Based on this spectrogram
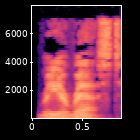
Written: rearrest

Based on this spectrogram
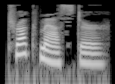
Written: truckmaster

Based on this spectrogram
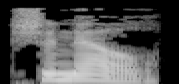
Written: channelle

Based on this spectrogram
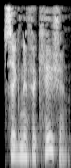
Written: signification

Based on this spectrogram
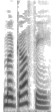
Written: mcguffey

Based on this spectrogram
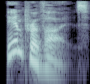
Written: improvise

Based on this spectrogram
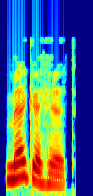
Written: megahit

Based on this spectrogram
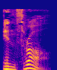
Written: enthrall

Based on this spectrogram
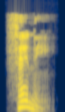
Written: fenny

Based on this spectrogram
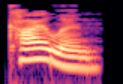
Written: caillen

